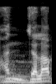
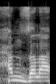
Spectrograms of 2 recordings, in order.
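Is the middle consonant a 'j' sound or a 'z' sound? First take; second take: j sound; z sound. First: The middle consonant is a j sound. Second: The middle consonant is a z sound. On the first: The speaker calls it wrong. "हंजला पढ़ लें जीम से, वो भी गलत है" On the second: The speaker calls it right. "सही लफ्ज़ हंज़ला है ज़ोई से"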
